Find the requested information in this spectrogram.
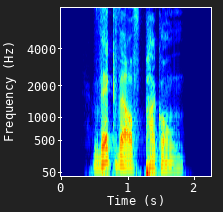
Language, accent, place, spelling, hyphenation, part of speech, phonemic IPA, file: German, Germany, Berlin, Wegwerfpackung, Weg‧werf‧pa‧ckung, noun, /ˈvɛkvɛʁfˌpakʊŋ/, De-Wegwerfpackung.ogg
- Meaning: disposable (food) container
